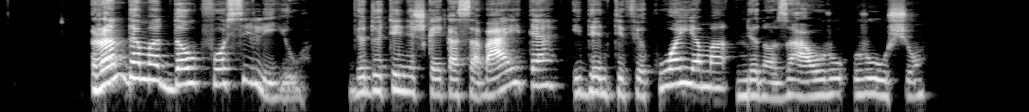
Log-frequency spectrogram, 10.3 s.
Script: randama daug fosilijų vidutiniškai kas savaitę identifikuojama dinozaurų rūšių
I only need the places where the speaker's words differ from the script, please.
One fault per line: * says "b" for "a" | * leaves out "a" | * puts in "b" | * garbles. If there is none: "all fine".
all fine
